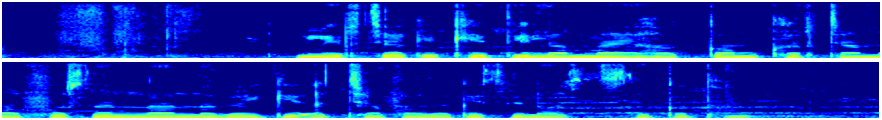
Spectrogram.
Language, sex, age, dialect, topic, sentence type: Chhattisgarhi, female, 18-24, Northern/Bhandar, agriculture, question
